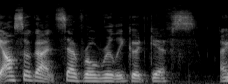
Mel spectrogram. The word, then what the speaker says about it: gif: got several really good gifts i say gifts not gifs yeah cause we're team gif over here it just keep rolling because you know graphic is in fact a hard g thank you lastly we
